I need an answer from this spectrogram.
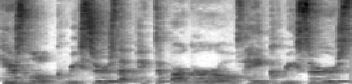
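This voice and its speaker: A woman's voice: a little high, a little slow, voice pushed up, close to an everyday voice. A drunk, sneering rich teenage bully, read aloud by a woman, taunting and slightly unsteady. The voice is heard in a roomy, echoing space from a distance.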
